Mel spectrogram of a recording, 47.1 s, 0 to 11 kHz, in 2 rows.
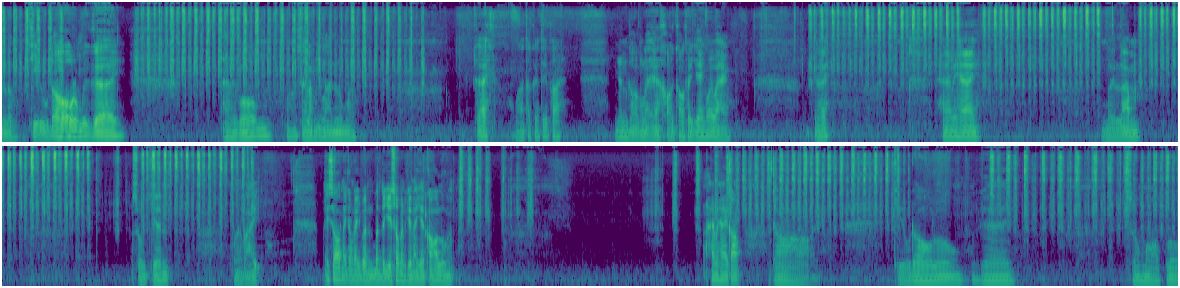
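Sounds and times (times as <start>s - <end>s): scratch-off ticket being scraped: 0.0s - 1.6s, 2.6s - 8.5s, 16.1s - 25.4s, 26.2s - 28.6s, 36.4s - 41.7s, 43.1s - 47.0s.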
